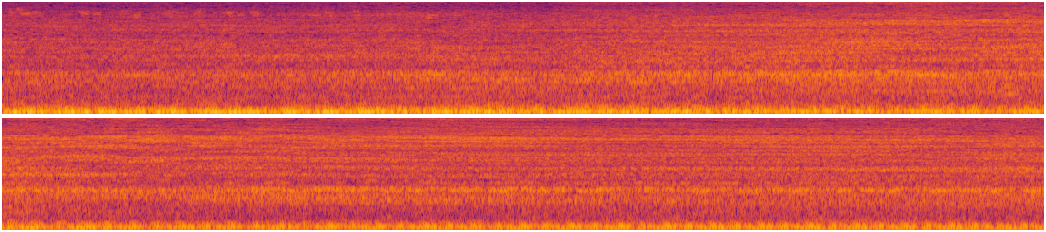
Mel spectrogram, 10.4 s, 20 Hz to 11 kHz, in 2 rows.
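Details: Chevy C-10 shop truck V8 started for the first time after swapping a Killshot for a Royal Flush; deep, steady rumble settling from a busier start into an even idle without stumbles, idling properly.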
